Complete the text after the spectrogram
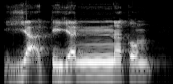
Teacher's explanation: فإما یأتینکم، یہ ہم اسے جھٹکے سے پڑھیں گے، یأتینکم، نون مشدد غنہ ہوگا، غنہ کی مقدار 1 الف ہے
